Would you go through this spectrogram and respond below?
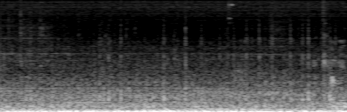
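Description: A Patriot truck rolls past on a high-desert Nevada road, a steady, loud low engine rumble holding level throughout with no talk.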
